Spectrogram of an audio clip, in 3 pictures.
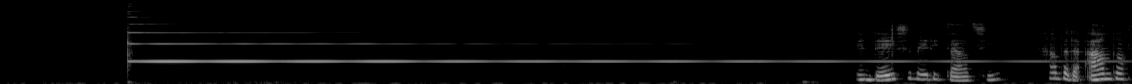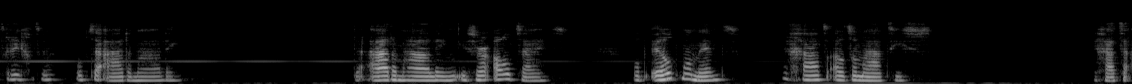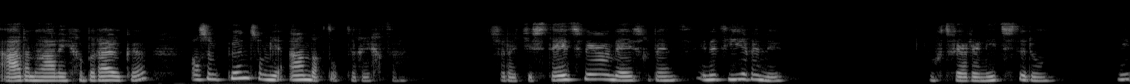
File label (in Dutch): Ademmeditatie; mbsr training oktober 2025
